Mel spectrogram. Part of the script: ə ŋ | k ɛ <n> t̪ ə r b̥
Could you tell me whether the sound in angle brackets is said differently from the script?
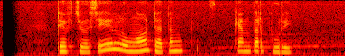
no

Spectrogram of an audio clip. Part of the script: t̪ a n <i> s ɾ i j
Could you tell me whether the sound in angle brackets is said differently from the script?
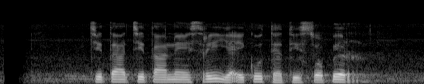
yes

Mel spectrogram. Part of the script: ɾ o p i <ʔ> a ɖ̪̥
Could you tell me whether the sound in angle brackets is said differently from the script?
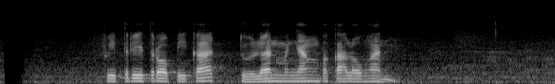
yes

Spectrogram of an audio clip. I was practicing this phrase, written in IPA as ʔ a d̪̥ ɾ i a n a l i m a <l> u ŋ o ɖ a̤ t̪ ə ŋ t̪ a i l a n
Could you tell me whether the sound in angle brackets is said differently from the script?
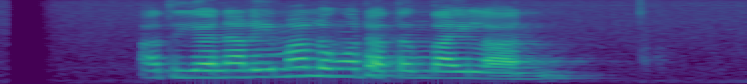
no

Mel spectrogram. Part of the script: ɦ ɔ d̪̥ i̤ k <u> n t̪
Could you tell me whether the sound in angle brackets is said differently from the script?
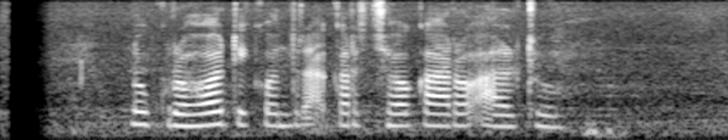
yes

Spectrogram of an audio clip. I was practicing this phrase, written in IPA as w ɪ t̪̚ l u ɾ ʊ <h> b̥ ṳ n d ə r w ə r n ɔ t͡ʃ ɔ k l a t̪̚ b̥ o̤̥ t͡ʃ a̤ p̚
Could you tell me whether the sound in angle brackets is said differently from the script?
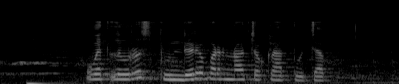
yes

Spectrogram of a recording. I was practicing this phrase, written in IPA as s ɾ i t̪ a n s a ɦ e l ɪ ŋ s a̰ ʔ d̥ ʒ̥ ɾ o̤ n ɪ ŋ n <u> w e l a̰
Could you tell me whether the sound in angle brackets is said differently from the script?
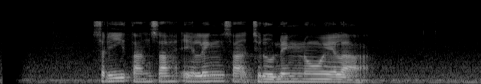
yes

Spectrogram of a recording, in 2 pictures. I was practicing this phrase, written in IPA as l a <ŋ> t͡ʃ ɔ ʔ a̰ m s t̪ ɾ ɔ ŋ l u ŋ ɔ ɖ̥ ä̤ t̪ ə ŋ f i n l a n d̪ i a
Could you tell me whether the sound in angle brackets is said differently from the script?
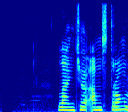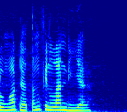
yes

